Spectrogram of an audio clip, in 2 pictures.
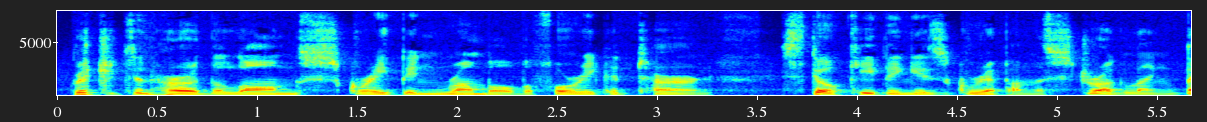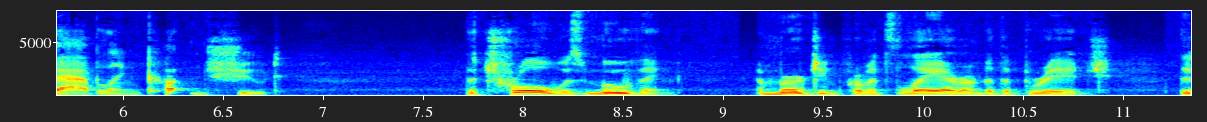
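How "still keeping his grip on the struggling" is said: usual speaking voice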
